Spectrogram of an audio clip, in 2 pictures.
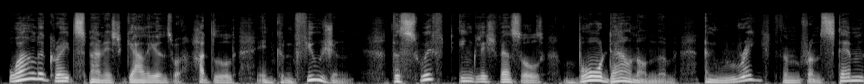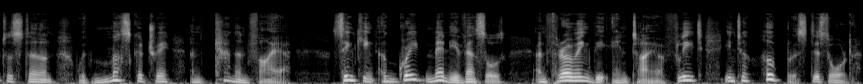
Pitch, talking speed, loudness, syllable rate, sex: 125 Hz, 145 wpm, -20 LUFS, 4.5 syllables/s, male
